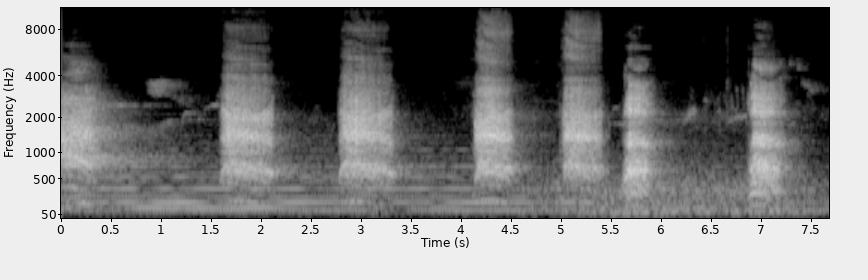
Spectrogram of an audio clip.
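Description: A roe deer gives a series of harsh, hoarse barks, each short and rasping, about a second apart.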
